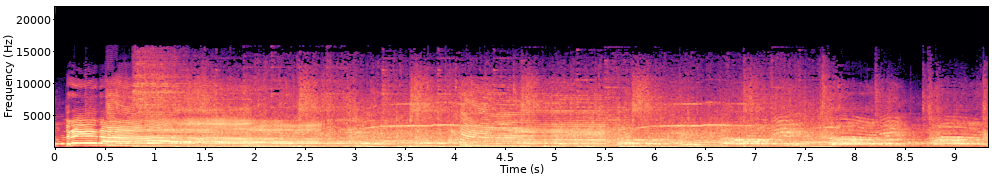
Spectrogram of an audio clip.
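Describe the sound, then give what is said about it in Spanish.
A stand-up comedy audience cheers, whoops and claps as a comedian is introduced, with loud overlapping shouts and sliding cries over a continuous roar of applause that holds steady throughout. “¡Fuerte aplauso para Loni”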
